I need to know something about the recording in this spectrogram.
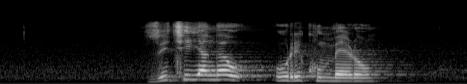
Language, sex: Venda, male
